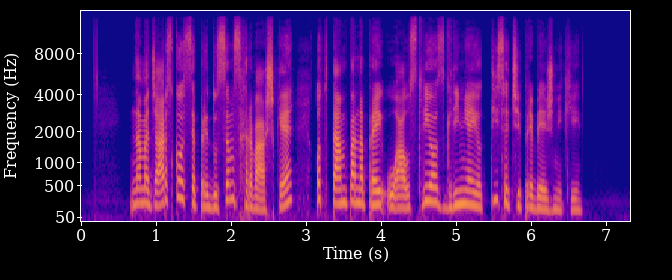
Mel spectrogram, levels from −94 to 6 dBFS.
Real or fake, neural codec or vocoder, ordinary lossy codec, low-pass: fake; autoencoder, 48 kHz, 32 numbers a frame, DAC-VAE, trained on Japanese speech; none; 14.4 kHz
